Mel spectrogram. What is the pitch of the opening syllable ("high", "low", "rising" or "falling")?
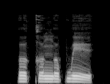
falling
